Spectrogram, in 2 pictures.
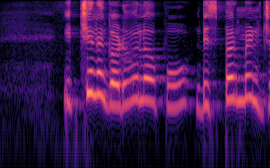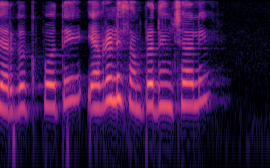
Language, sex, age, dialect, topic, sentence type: Telugu, female, 18-24, Utterandhra, banking, question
